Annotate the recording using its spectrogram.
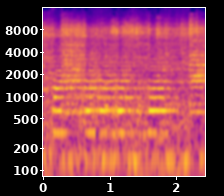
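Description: Loud procession music: a reedy wind instrument playing long held notes that change pitch every half second or so, over a steady low beat.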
